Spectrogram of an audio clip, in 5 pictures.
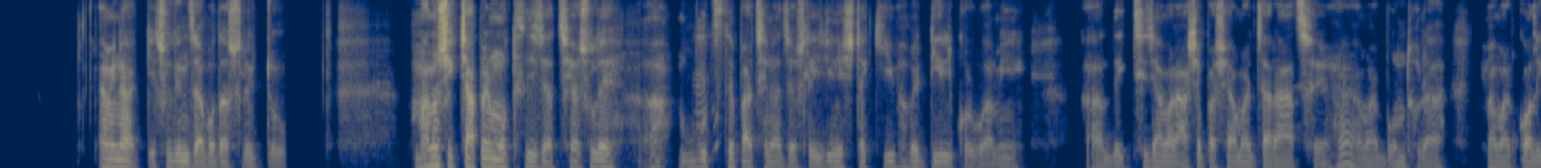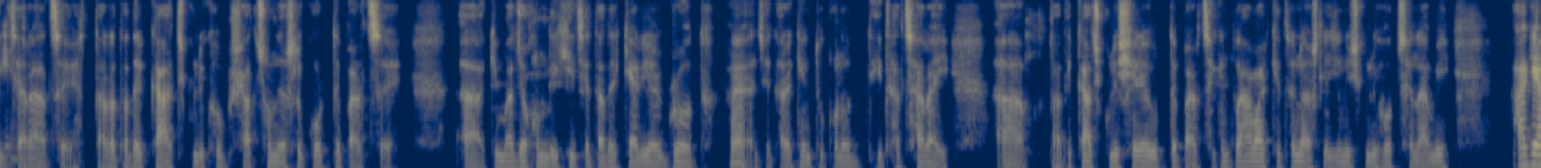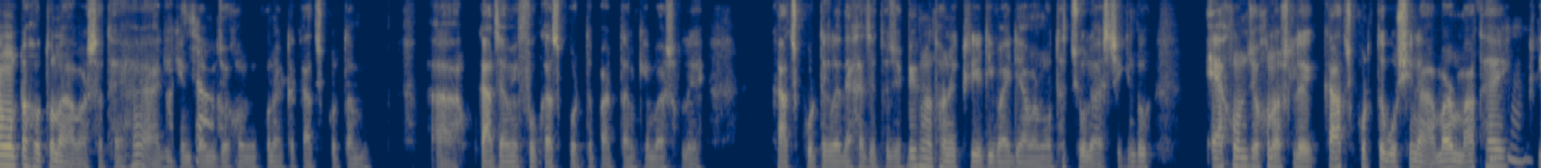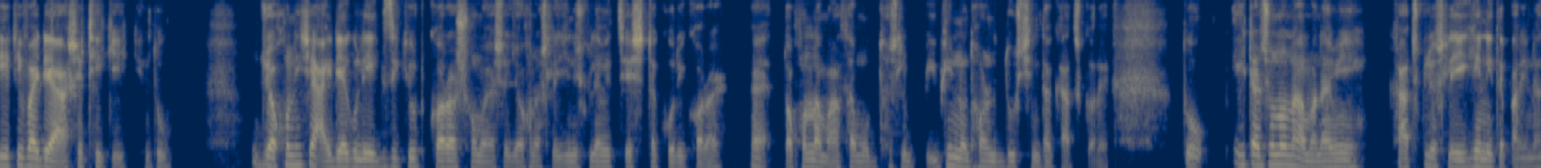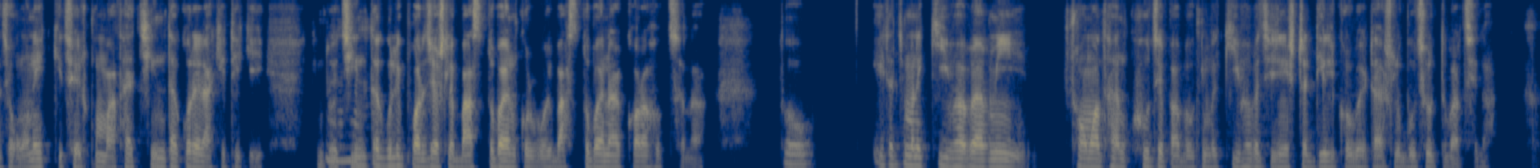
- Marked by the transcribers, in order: tapping; unintelligible speech; in English: "deal"; in English: "career growth"; other background noise; in English: "focus"; in English: "creative idea"; in English: "creative idea"; in English: "execute"; in English: "deal"
- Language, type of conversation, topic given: Bengali, advice, পারফেকশনিজমের কারণে সৃজনশীলতা আটকে যাচ্ছে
